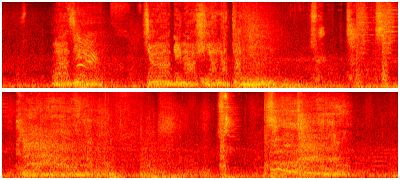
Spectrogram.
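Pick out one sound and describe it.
A giant creature roars and growls loudly.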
